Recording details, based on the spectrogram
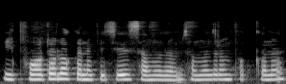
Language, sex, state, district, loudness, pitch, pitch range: Telugu, female, Andhra Pradesh, Sri Satya Sai, -14 LUFS, 225 Hz, 220-230 Hz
